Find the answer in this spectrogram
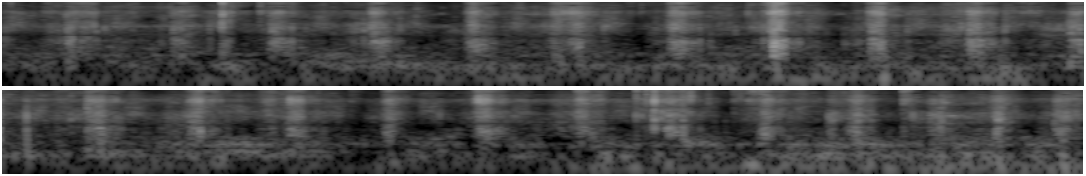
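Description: Footsteps on dry grass and pine needles, about two steps a second, with one louder step about four seconds in.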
